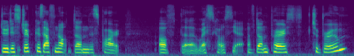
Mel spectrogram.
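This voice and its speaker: A woman from Belgium speaks in a chatty, excited way to a group of fellow travellers. Her voice sounds dry and close, with no room echo. She laughs easily. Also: lowish voice, a little slow. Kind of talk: casual group introductions.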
